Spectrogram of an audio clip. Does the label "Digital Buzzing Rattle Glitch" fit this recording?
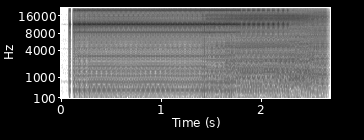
Yes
